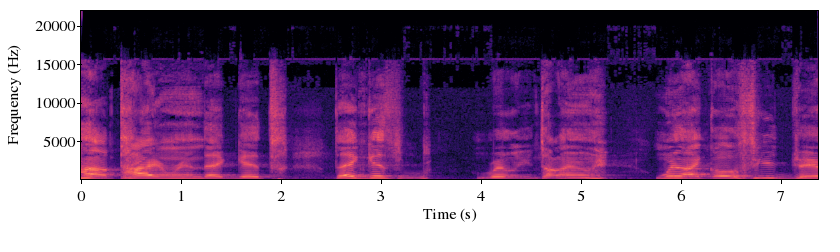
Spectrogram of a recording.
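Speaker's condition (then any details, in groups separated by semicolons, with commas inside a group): Cerebral palsy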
